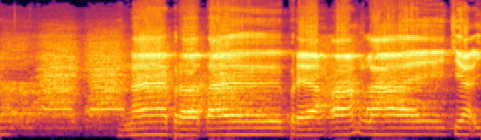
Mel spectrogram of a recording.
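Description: Buddhist chanting: a drawn-out melodic chant sung in long, steady held notes, with short breaks between phrases.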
